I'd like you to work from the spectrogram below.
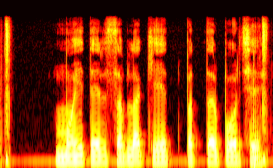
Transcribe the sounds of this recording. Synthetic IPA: moɦit̪eɾsəblakʰet̪̚pət̪ːəɾpoɾt͡ʃʰɛ

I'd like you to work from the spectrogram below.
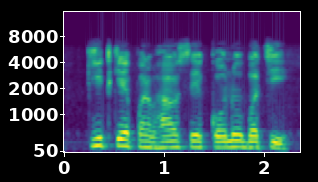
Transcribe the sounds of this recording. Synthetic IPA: kiʈkepɾəbʱaːwsekɔːnobət͡ʃi

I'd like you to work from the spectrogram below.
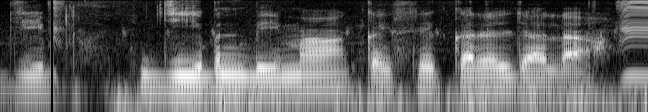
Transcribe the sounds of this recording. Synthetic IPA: d͡ʒiːbənbiːmãːkəɪseːkəɾəld͡ʒaːlaː

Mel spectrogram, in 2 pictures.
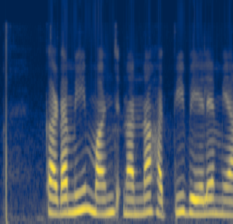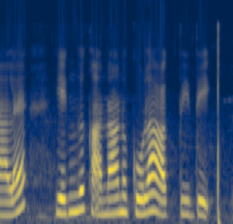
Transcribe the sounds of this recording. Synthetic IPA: kɐɽɐmimɐɲd͡ʒnɐnːɐɦɐt̪ːiʋeːlemjaːlɐeŋɡɐkanaːnukuːlɐaːk̚t̪id̪eː

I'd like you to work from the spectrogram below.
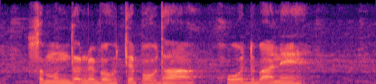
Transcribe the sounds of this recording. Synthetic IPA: sɐmʊ̃nd̪əɾmẽbɐɦʊt̪epɐːd̪ʱahoːt̪baːneː

